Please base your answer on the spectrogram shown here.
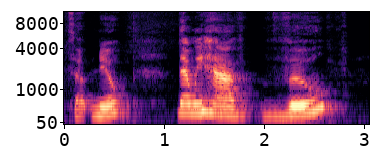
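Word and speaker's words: vous: new then we have vu same pronunciation just with a v and lastly they now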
